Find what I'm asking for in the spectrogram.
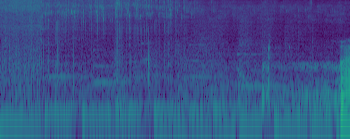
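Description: Saddle of lamb with sage sears in a hot pan, a steady close sizzle and crackle running throughout, with a few soft clinks near the end and no talking.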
